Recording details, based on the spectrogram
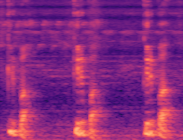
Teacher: कृपा में जो री की मात्रा उसमें भी ह्रस्व स्वर की तरह ही समय लग रहा है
